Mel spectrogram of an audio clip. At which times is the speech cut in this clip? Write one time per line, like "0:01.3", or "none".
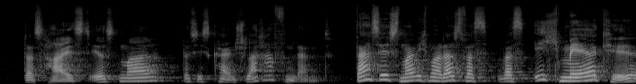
0:03.4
